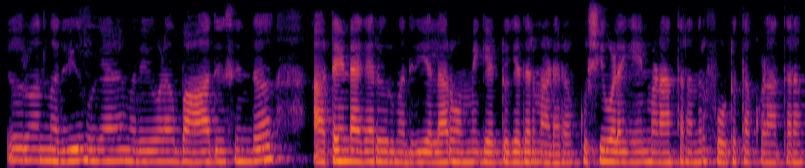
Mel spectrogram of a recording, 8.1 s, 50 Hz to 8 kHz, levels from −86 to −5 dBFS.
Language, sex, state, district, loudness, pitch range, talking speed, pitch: Kannada, female, Karnataka, Bijapur, -36 LUFS, 175-190 Hz, 150 wpm, 180 Hz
